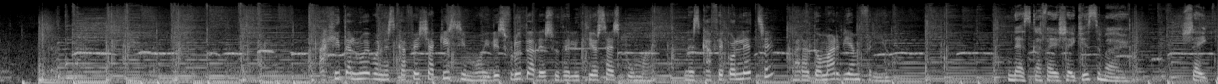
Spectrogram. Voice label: urban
